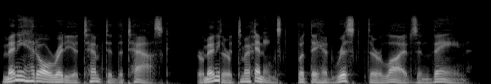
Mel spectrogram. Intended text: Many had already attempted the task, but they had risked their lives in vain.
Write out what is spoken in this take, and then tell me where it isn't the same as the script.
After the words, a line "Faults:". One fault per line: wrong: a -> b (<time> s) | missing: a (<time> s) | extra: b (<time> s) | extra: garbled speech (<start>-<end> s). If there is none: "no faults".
Many had already attempted the task, [garbled] but they had risked their lives in vain.
Faults:
extra: garbled speech (2.0-2.9 s)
